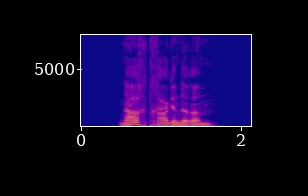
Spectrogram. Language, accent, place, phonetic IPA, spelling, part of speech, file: German, Germany, Berlin, [ˈnaːxˌtʁaːɡəndəʁəm], nachtragenderem, adjective, De-nachtragenderem.ogg
- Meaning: strong dative masculine/neuter singular comparative degree of nachtragend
